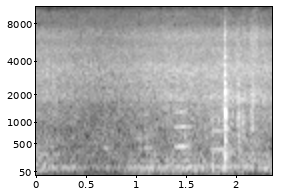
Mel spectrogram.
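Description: Quiet background hiss, with one short click near the end.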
